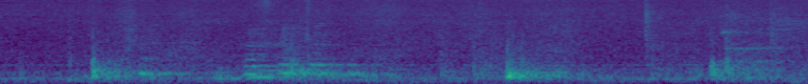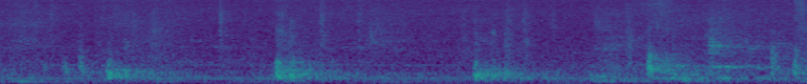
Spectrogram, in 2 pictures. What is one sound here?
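A young man sings in a large echoing hall.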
